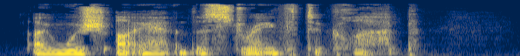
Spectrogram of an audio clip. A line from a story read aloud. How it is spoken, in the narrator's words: Constantine said faintly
